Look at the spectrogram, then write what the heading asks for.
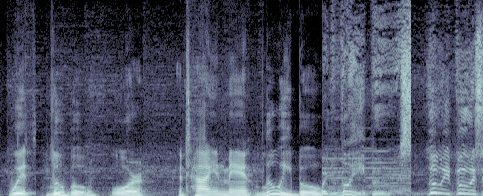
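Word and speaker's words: Lü Bu: luu or Italian man Lou bu Lou Bo Lou bu is attacking pu with Lou Lou bu's Reckless braver at least they were consistent every character that said Lou Buu said it incorrectly so okay every character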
